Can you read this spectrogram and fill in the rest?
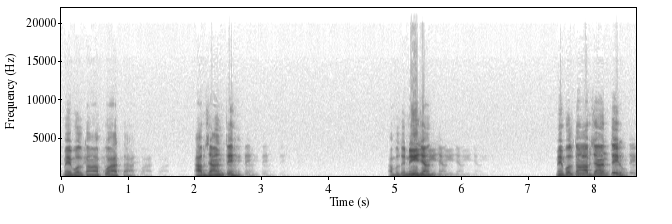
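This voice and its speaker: Male spiritual trainer, unhurried lecture, high bright tone, acts out little dialogues. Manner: repeats points and asks the class questions; acts out both sides of a dialogue, louder as it escalates.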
